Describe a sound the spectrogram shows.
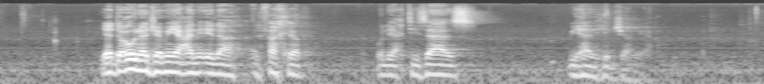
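A man gives a speech calmly through a microphone.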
